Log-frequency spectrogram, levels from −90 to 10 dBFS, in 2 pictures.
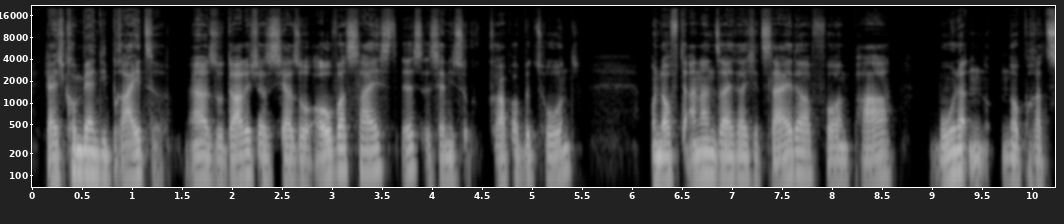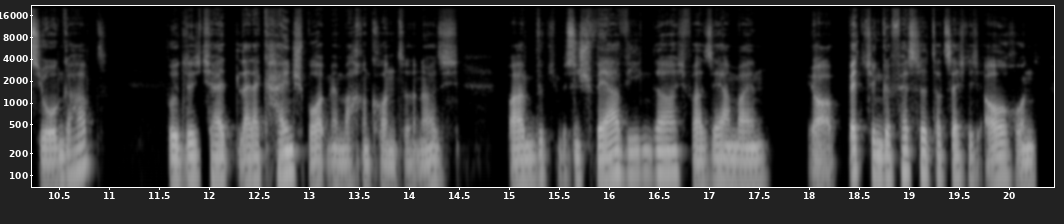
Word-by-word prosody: Ja, 90 - +3
ich 95 - 0
komme 110 -1 +4
mehr 110 -1 +7
in 100 - +3
die 100 - -1
Breite. 95 +2 +1 0.2
Ja, 95 +1 +2
also 85 -2 0
dadurch, 95 +4 +4
dass 95 -2 0
es 90 - +2
ja 85 -1 +2
so 85 0 -1
oversized 115 +3 +3
ist, 125 +1 -2
ist 90 - -5
ja 90 - -1
nicht 90 0 -2
so - - -4 0.2
körperbetont. 90 +5 -3 0.7
Und 90 0 +2
auf 90 0 +4
der - - -2
anderen 100 +2 +2
Seite 95 -1 +3
habe 90 - +3
ich 90 - -5
jetzt 90 - -2
leider 100 +6 +3
vor 85 -4 -3
'n 80 -1 -4
paar 95 +5 0 0.3
Monaten 105 +7 +1
'ne 90 0 -3
Operation 80 0 +2
gehabt, 125 +8 -5 0.6
wodurch 90 +2 +1
ich - - -5
halt 90 0 -1
leider 90 +1 +1
keinen 100 +4 0
Sport 105 - -1
mehr 80 0 -5
machen 75 0 -6
konnte, 70 -1 -6
ne? 70 - -5
Also 80 0 -3
ich - - -7 0.5
war 80 +1 +3
dann 90 +2 -3
wirklich 100 -1 -9
'n - - -14
bisschen 95 -2 -1
schwerwiegender. 105 +4 +1
Ich 110 0 -8
war 80 - 0
sehr 90 +2 -1
an 85 0 0
mein, 80 +1 -1 0.4
ja, - - +2 0.2
Bettchen 115 -4 +2
gefesselt 105 +2 0
tatsächlich 90 -1 -3
auch 95 +2 +2
und 80 +1 -2
90 Hz, 195 wpm, -26 LUFS, 85-105 Hz, 0.7 s, mehr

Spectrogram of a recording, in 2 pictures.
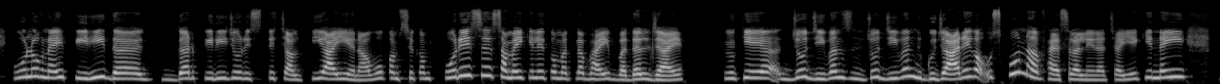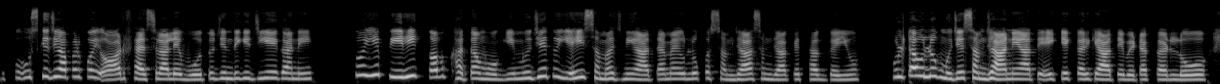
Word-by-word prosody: वो 320 +3 -3
लोग 365 0 0
नई 310 +1 +3
पीढ़ी 290 +4 +3
द 260 -3 +1 0.3
दर 275 +1 +1
पीढ़ी 280 0 -1
जो 290 +1 -4
रिश्ते 265 +1 -7
चलती 245 0 -4
आई 255 -1 +4
हैं 230 - -1
न 205 - -3
वो 275 +3 -5
कम 280 - -4
से 280 - -6
कम 275 0 -7
थोड़े-से 400 +9 +2
समय 310 -3 +2
के 310 - -6
लिए 310 0 0
तो 295 -1 -5
मतलब 270 -1 -5
भाई 245 0 +1
बदल 230 +2 0
जाएँ। 215 0 +4 0.4
क्योंकि 275 +3 +1
अ, 290 -2 +1
जो 245 +8 -2
जीवन 285 +3 0
ज 280 - -9 0.2
जो 335 - -1
जीवन 310 +6 0
गुज़ारेगा 260 +7 +5
उसको 440 +11 -3
ना 335 - +4
फ़ैसला 235 -2 -1
लेना 215 -1 -3
चाहिए 220 +4 -4
कि 320 - -2
नहीं 335 +4 +3 0.5
उसकी 320 +5 -2
जगह 355 +1 +3
पर 350 0 -6
कोई 340 -4 -1
और 240 0 0
फ़ैसला 250 -1 +1
ले 245 0 +2
वो 225 0 -2
तो 230 +4 -8
ज़िंदगी 275 +1 -1
जिएगा 280 +1 +1
नहीं। 260 0 -3 0.4
तो 435 - -2
ये 435 +1 +2
पीढ़ी 340 +3 +6 0.2
कब 335 +2 +1
ख़त्म 275 -1 -2
होगी 240 0 -3
मुझे 285 +8 0
तो 375 - -8
यही 305 0 +3
समझ 265 -5 -3
नहीं 250 0 -2
आता 230 +2 -3
मैं 255 +1 -3
उन 255 - -3
लोग 265 +1 -4
को 290 - -7
समझा-समझा 235 -1 -2
के - - -4
थक 230 -2 -6
गई 215 -1 -2
हूँ। 230 +1 -7 0.4
उल्टा 350 +3 +5
वो 400 - +3
लोग 375 -1 +2
मुझे 280 +1 +2
समझाने 250 -4 +5
आते 245 0 +2
हैं 230 - +1
एक-एक 260 +2 -1
करके 245 0 0
आते 225 0 +3
हैं 225 - -3
बेटा 225 +1 -1
कर 225 -1 -2
लो 220 +1 -1
265 Hz, 215 wpm, -23 LUFS, 240-305 Hz, 0.5 s, पीढ़ी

